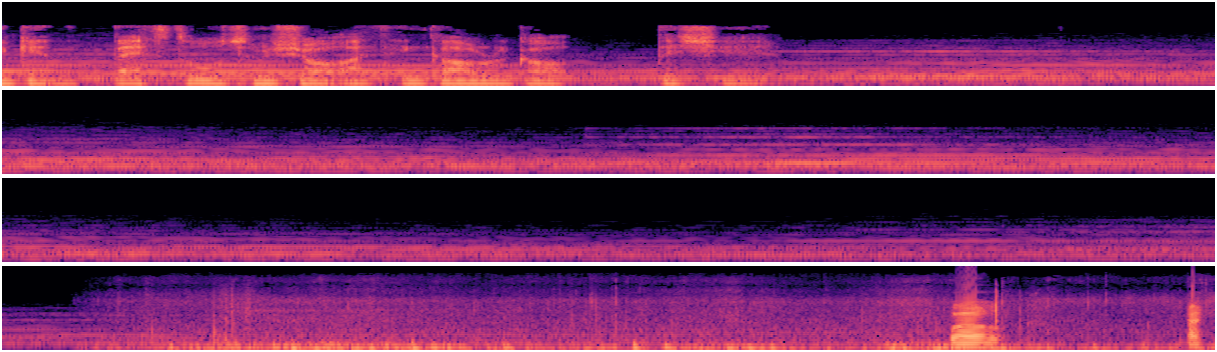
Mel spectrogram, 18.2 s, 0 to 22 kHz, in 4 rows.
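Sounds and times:
speech: 0:00.0 - 0:03.0, 0:17.2 - 0:17.5
steady tonal musical passage: 0:00.0 - 0:17.5
rough wind gusts buffeting the microphone outdoors in woodland: 0:14.0 - 0:18.1.

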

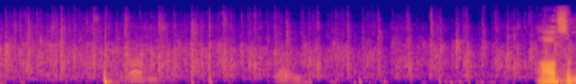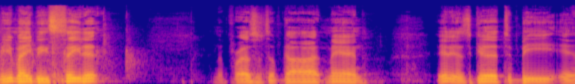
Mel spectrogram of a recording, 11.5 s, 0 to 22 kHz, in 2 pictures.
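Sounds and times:
congregation applauding: 0:00.0 - 0:07.3
speech: 0:01.3 - 0:01.7, 0:05.4 - 0:06.9, 0:08.1 - 0:09.5, 0:10.1 - 0:11.5.

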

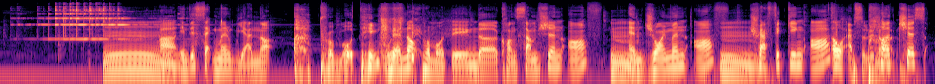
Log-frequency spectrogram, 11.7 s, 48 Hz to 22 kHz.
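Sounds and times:
quick flurry of metallic dings: 0:00.0 - 0:03.4
bright clear bell sound effect ringing: 0:00.0 - 0:03.6
speech: 0:01.3 - 0:11.6.

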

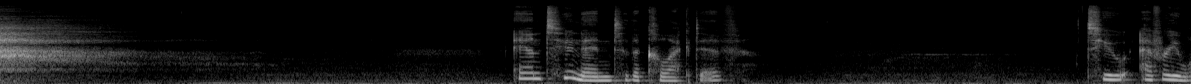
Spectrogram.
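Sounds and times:
deep breath exhaled during a guided breathing exercise: 0:00.0 - 0:02.8
speech: 0:05.2 - 0:07.5, 0:11.0 - 0:11.9.

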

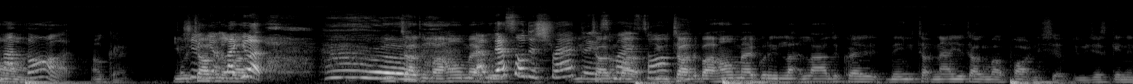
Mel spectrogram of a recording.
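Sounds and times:
speech: 0:01.0 - 0:11.3
person yawning: 0:02.7 - 0:04.4
laughter: 0:03.6 - 0:05.2.

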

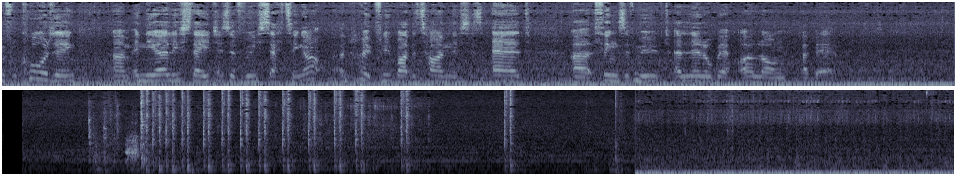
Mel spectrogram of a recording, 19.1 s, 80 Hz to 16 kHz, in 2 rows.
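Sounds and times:
classic Morris Minor car engine droning while driving: 0:00.0 - 0:10.9, 0:13.7 - 0:19.0
speech: 0:00.4 - 0:08.5
rapid evenly spaced mechanical clicking: 0:10.5 - 0:13.8.

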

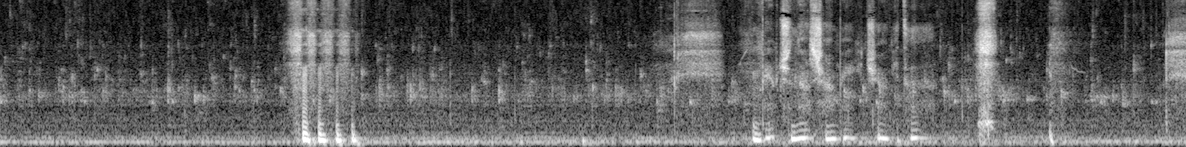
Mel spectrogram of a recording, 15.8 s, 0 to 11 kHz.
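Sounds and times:
pet's water bottle gurgling and dripping: 0:00.0 - 0:15.8
low hiss: 0:03.8 - 0:04.8, 0:08.8 - 0:13.4
laughter: 0:03.9 - 0:04.8
speech: 0:04.0 - 0:04.9, 0:10.1 - 0:13.2.

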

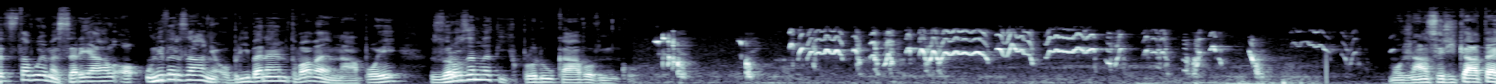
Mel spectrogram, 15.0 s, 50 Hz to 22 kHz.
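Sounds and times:
speech: 0:00.0 - 0:06.5, 0:13.9 - 0:14.9
Central American capuchin monkey squeaky chirps and whistling calls: 0:06.5 - 0:14.0.

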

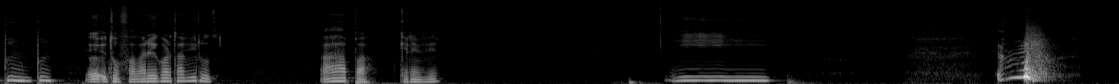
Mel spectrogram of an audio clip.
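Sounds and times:
speech: 0:00.0 - 0:02.4, 0:03.2 - 0:04.5, 0:06.6 - 0:07.8, 0:10.0 - 0:10.5
human sneeze: 0:10.1 - 0:10.6
quick intake of breath: 0:10.2 - 0:10.6.

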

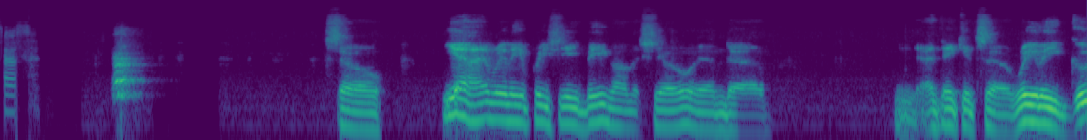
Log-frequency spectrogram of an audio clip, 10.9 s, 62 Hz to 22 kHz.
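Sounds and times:
speech: 0:00.0 - 0:01.4, 0:03.3 - 0:07.8, 0:09.0 - 0:10.8
dog barking: 0:01.1 - 0:01.6.

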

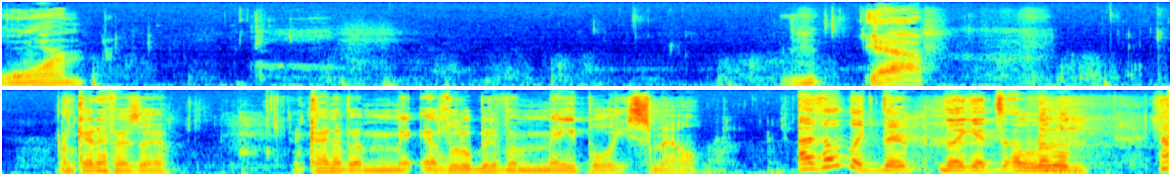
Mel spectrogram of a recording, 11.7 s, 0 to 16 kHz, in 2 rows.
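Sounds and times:
speech: 0:00.0 - 0:00.6, 0:03.9 - 0:04.8, 0:06.1 - 0:11.6
person sipping a barrel-aged drink: 0:00.5 - 0:06.0, 0:06.7 - 0:07.4.

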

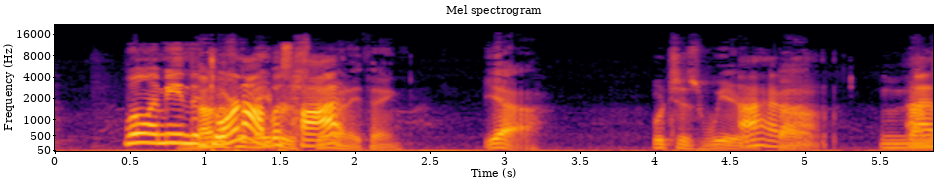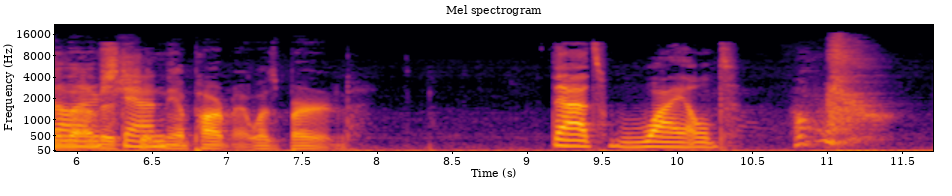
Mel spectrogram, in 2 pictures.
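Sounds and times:
speech: 0:00.5 - 0:03.3, 0:04.0 - 0:07.9, 0:09.2 - 0:11.2
person sneezing: 0:10.8 - 0:11.6.

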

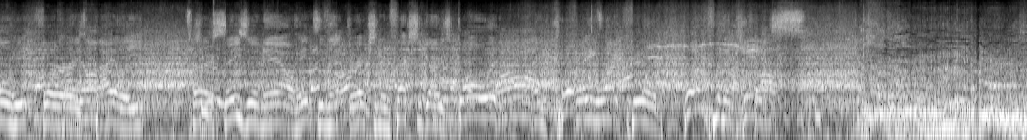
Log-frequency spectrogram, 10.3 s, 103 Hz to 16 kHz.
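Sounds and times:
speech: 0:00.0 - 0:09.2
tiger roar with rough growling texture: 0:08.4 - 0:10.2.

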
